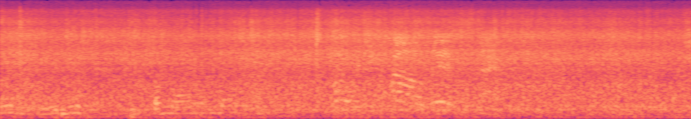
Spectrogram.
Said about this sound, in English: What would you call this now? Quick shower. Just a quick shower.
